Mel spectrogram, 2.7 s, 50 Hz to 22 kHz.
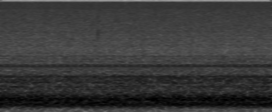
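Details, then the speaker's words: Siglent SDS1104X-U digital oscilloscope: constant soft airy cooling-fan whoosh, clearly audible, no ticking or rubbing; a faint high-pitched whine may also be heard. Normal fan noise for this model. "definitely an audible fan sound. If you can hear a high-pitched whine, I'm not sure at this stage, don't worry, that's coming from that, but there is an audible fan noise from this model."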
